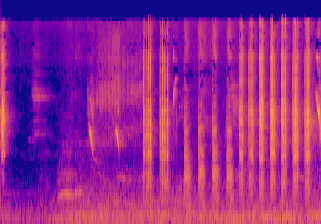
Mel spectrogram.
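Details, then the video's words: Morning training lure of Javan myna song for a myna gone quiet: faint opening whistles and slurred notes, then a steady series of loud harsh rasping bursts roughly twice per second. "Burung Jalak Macet Bunyi Wajib Rutin Kasi pancingan Suara Jalak Kebo Tiap Pagi"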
